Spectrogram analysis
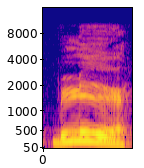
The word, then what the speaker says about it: Bleu: it's French. Montage is French, and Montage Blue. Bleu. It could be blue, but yeah, French.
